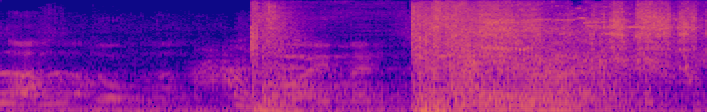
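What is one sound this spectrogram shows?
A gun fires two loud shots.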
